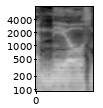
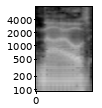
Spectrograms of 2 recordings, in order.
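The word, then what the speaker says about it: Nils: Yeah, Niels, not Niles.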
